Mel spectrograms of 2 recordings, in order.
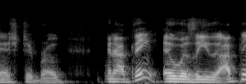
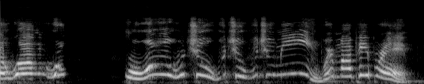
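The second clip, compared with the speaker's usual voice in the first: squeaky high-pitched shocked "what"; shocked disbelief. Retold or imitated. Student to teacher, squealing in shocked disbelief. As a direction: blurt it out in total disbelief. Shocked outburst at detention news.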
